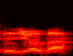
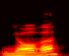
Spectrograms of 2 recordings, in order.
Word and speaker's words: Lyova: yeah, So I would probably pronounce it as Lyova with the yaw with the two dots over the e.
